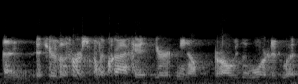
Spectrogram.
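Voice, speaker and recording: Words tumble out very fast from a man, with noticeable noise in the background. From Germany. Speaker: comic book artist. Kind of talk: interview. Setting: big echoey room.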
